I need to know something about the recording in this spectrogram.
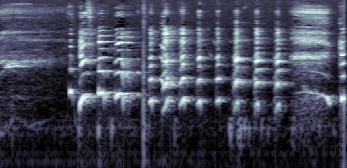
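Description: A young woman laughs loudly in bursts.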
